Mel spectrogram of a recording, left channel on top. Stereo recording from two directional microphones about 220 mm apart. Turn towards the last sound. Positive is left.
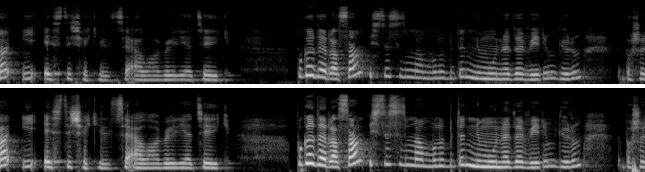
turn(degrees=-10)  # may be behind; listen again after turning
